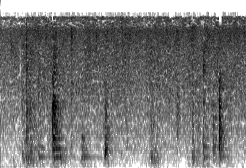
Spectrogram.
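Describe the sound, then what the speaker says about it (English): Food sautéing in a pan for stew chicken, a steady close sizzle broken by several sharp scrapes and taps of a utensil stirring and tossing, with no talking. "Look how nicely this is sauteing."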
